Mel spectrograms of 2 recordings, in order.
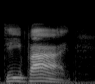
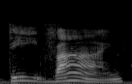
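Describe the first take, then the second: First: The word is said smoothly at normal speed. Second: The word is slowed, with a break before vine. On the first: Things are going well. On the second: A vine grows and connects things.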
